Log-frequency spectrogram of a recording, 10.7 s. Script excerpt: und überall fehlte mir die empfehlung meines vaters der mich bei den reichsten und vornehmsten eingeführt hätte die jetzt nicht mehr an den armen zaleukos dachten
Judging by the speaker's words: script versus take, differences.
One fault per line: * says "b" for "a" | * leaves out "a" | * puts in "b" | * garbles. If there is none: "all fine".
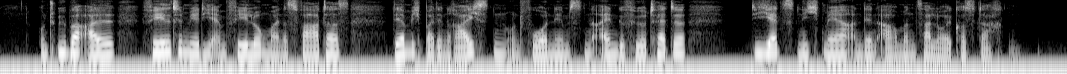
all fine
